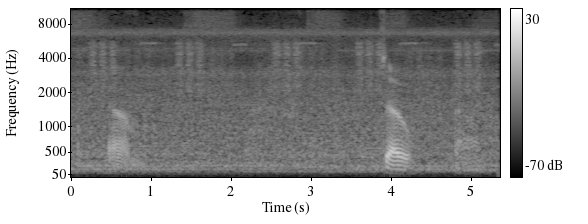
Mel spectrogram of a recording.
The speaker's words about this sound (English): You can hear the crickets. It's nice out.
